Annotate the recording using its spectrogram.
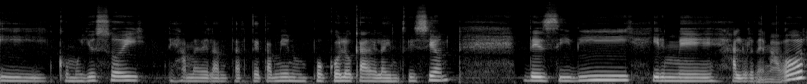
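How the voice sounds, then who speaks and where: Speaking at a fairly slow pace, a woman has a fairly low voice with ordinary pitch variation. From Canary Islands, Tenerife. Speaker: podcast host. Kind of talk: personal storytelling podcast. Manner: casual, with many fillers.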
